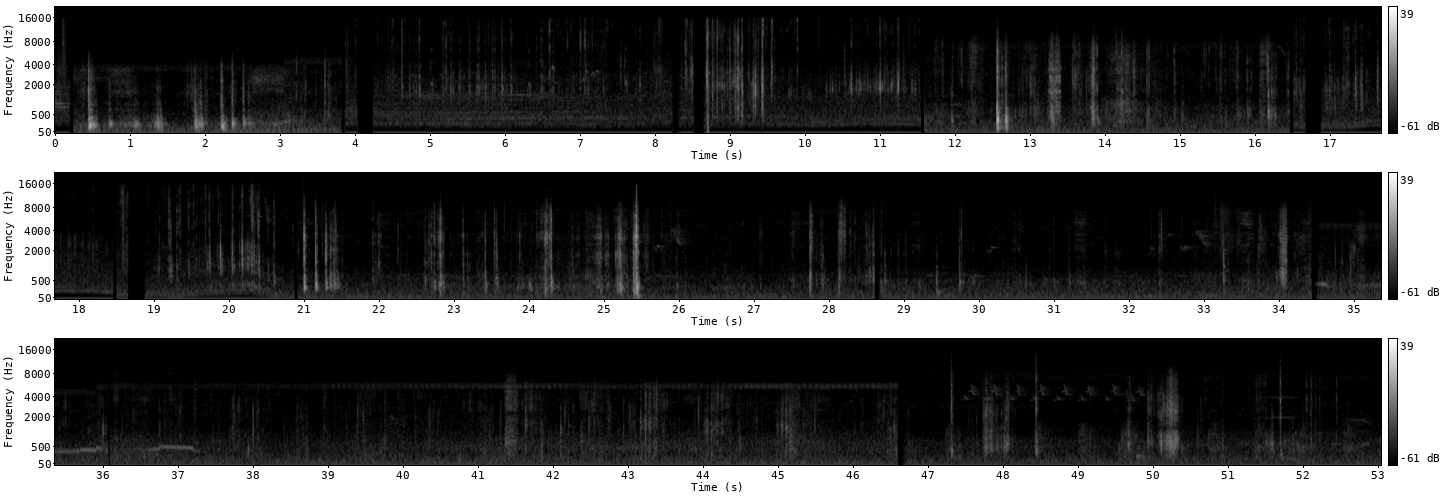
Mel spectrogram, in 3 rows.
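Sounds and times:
insects droning: 0:36.0 - 0:50.0.

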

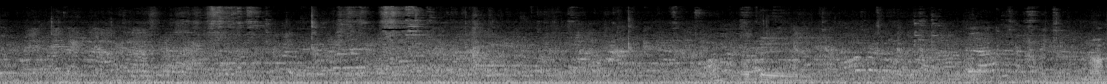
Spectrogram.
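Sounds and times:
restaurant chatter: 0:00.0 - 0:11.0
tableware clinking: 0:01.8 - 0:05.0, 0:08.7 - 0:10.8.

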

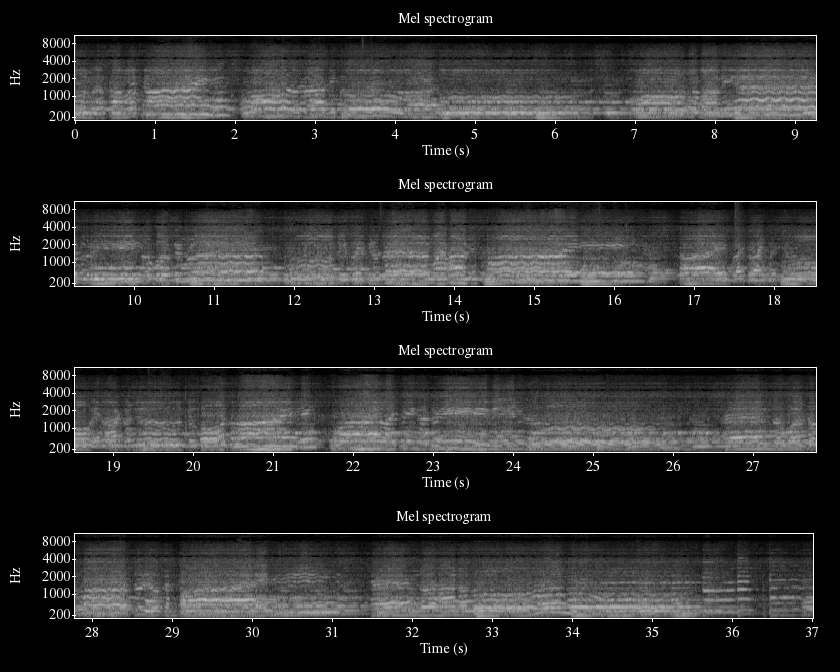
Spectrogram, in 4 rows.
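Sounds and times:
gramophone playing band record: 0:00.0 - 0:37.0.

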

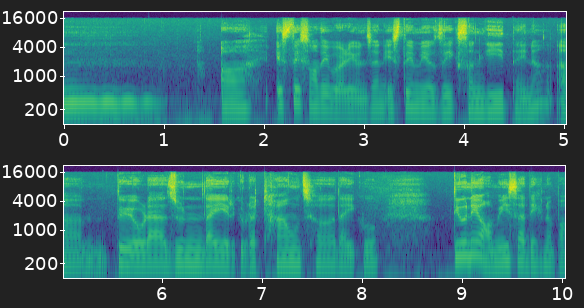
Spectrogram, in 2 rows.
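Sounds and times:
person humming a held note: 0:00.0 - 0:01.0.

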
